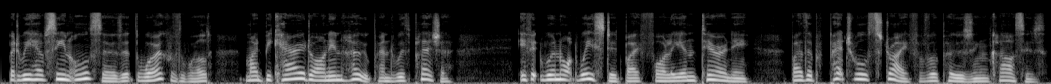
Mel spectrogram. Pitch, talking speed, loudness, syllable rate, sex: 180 Hz, 205 wpm, -16 LUFS, 5.7 syllables/s, female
